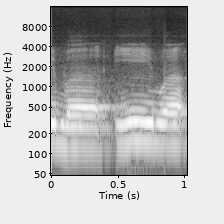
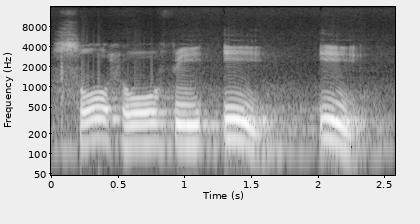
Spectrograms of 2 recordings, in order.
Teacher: Namanya adalah kalau dalam ilmu tajwid itu ditahqiq, yaitu benar-benar diperjelas, jangan nyolong ya, ataupun dipercepat, namanya mencuri harokat, ikhtilas. Suhufi ibe karena sebelumnya fi, habis itu ketemu i ya, jadinya kurang jelas.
